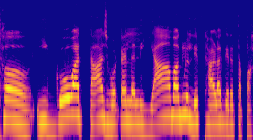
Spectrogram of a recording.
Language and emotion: Kannada, disgusted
